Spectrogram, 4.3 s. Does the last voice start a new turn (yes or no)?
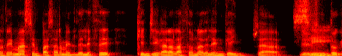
no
